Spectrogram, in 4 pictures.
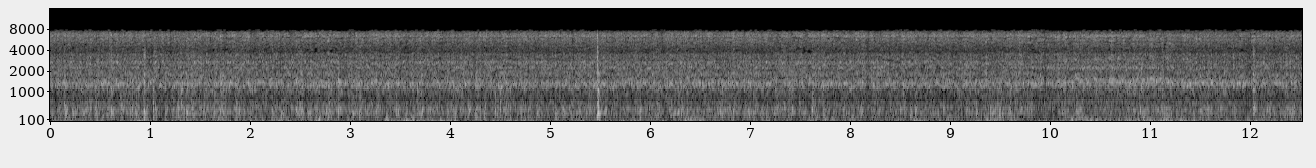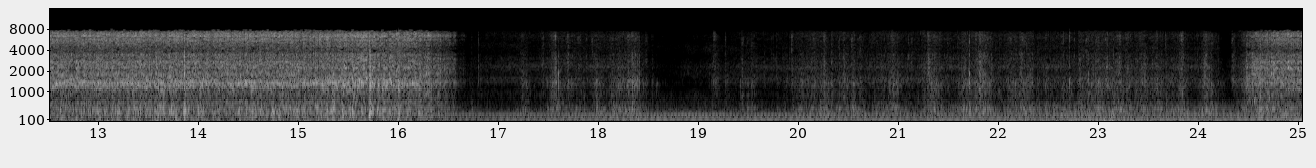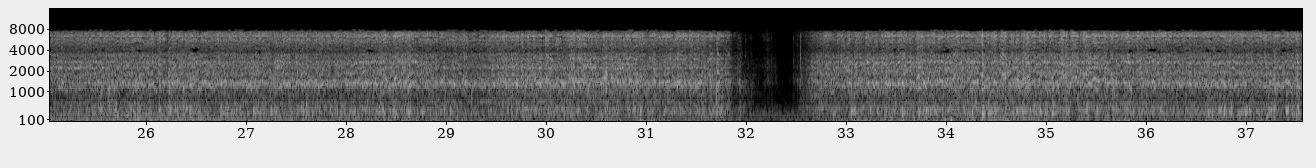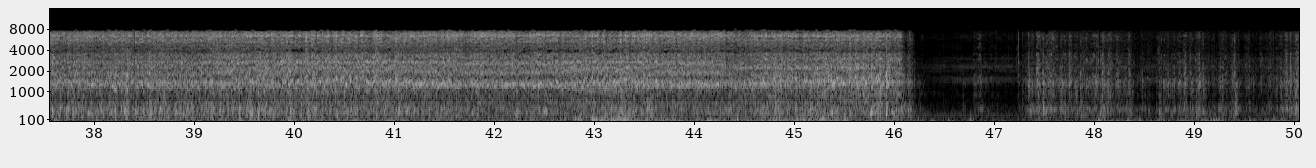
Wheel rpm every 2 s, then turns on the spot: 170, 170, 160, 160, 160, 170, 160, 160, 20, 0, 20, 20, 100, 160, 160, 130, 100, 160, 160, 160, 160, 160, 150, 30, 10.
16-18 20-24 46-50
